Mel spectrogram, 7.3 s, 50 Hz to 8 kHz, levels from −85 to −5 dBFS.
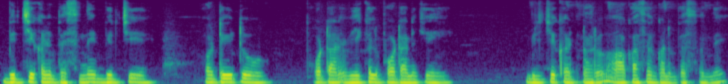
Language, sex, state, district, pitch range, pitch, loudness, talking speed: Telugu, male, Andhra Pradesh, Srikakulam, 115-125 Hz, 120 Hz, -17 LUFS, 100 wpm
